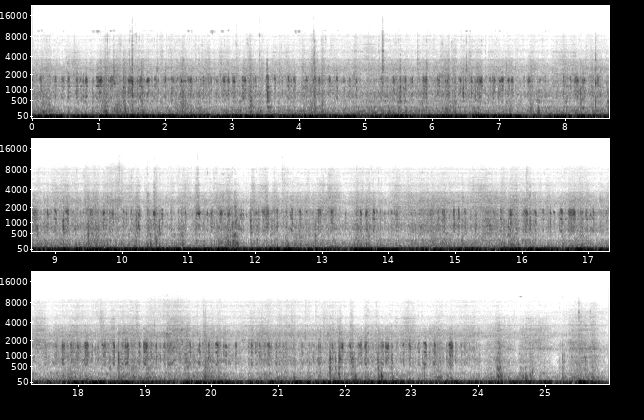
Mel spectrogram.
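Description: Mountain bike descending a dirt singletrack: a loud, steady rush of wind on the microphone and tyres rumbling over the trail, with the bike clattering over bumps. The noise dips briefly near the end as the bike reaches a gravel track.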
